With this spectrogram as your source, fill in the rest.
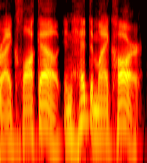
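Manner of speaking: ordinary delivery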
